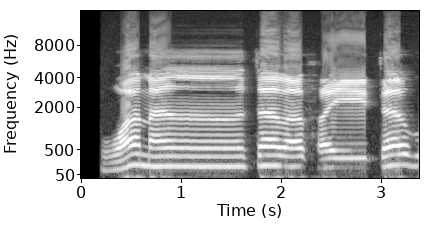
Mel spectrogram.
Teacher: نون ساکن کے بعد حروف اخفا کا حرف آیا ہے، اخفا حقیقی ہوگا. وتوفیته وفی یا لین ہے، تھوڑا نرمی کے ساتھ کھینچ کر پڑھیں گے.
